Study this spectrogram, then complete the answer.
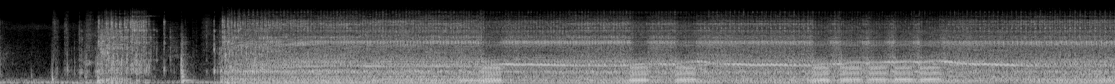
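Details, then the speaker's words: Abandoned two-stroke leaf blower after freeing a stuck throttle that held it slightly open: after a couple of rough blips it settles into a steady, even high-pitched drone, running normally and much better than at first. "it's way better well now that we know it runs and it runs way better now when it first started it was not running good at all"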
